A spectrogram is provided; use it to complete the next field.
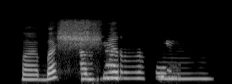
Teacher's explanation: huruf syin tengah lidah ke langitlangit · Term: huruf shin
